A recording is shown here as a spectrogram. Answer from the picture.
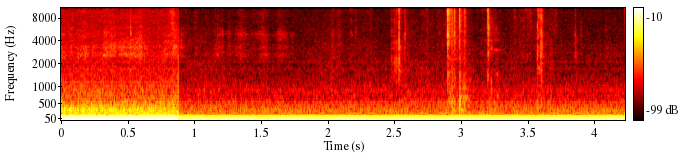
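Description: A few faint, short plastic clicks of a Zig Real Brush marker's cap being pulled off and handled, the clearest about three seconds in. Before them a low hum drops away suddenly about a second in.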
